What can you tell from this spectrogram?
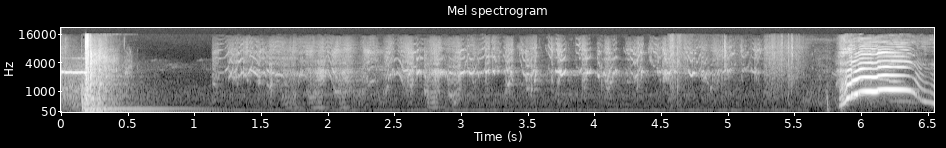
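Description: Cartoon sound effects: a sharp thud just after the start as a pony hits a window pane, then a few quiet seconds. Near the end a loud, high voice swoops up and down in pitch.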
